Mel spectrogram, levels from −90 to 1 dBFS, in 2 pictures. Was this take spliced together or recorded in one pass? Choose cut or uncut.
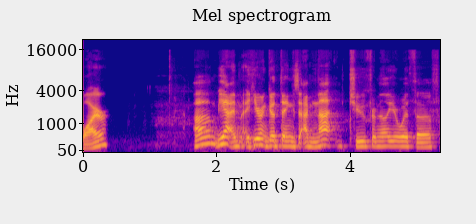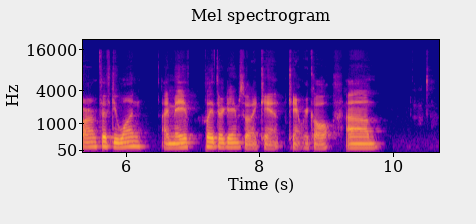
cut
